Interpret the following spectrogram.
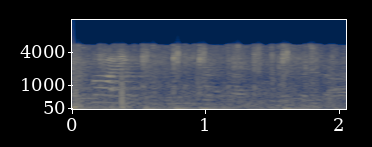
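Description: Indistinct voices with scattered light taps over a steady low hum.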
